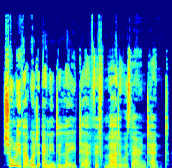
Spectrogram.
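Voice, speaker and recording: A composed, caring young lady of a historical audiobook, voiced by a woman narrator. The speech is formal and gently firm, lifted higher than the narration, and dry. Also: big pitch swings, fairly quick, no room sound. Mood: puzzled. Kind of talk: audiobook character voice.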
